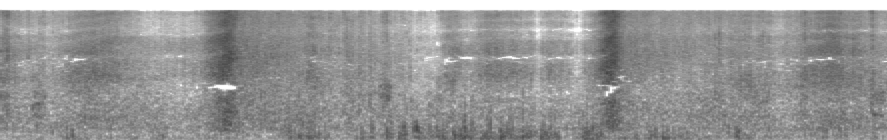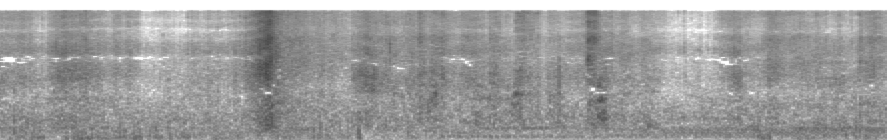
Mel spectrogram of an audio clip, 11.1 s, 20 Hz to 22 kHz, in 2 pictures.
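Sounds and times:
rustle of dry leaves: 0.0s - 11.0s.

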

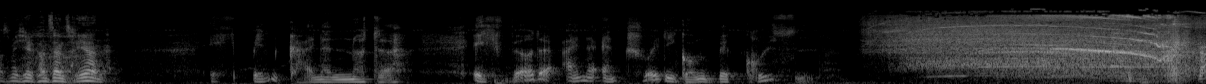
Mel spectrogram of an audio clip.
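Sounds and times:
power drill whining: 8.6s - 12.0s.

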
